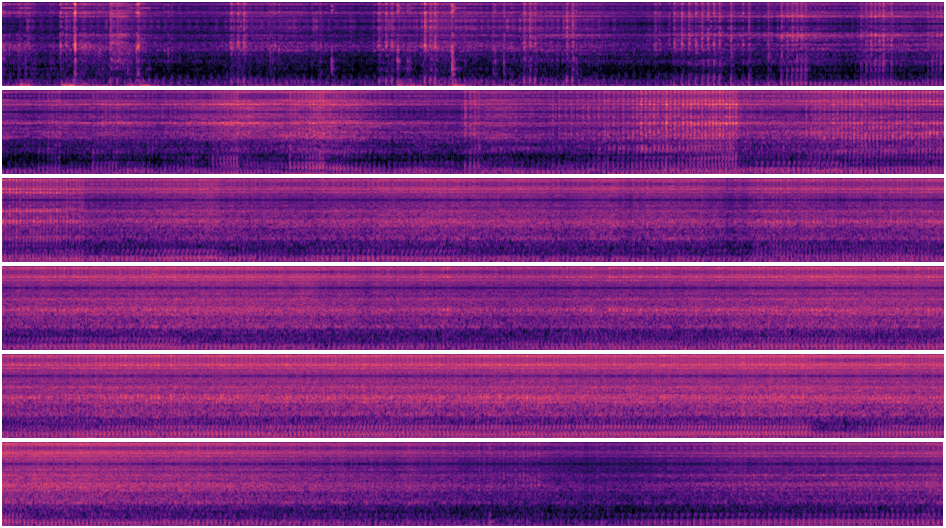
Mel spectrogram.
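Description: Pit bike's small single-cylinder engine running on a bumpy dirt trail, its revs rising and falling as the rider changes gear. There are knocks and rattles from the bumps in the first couple of seconds.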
